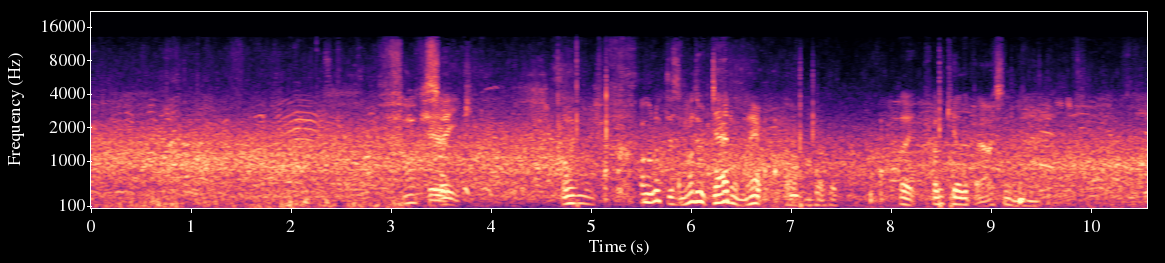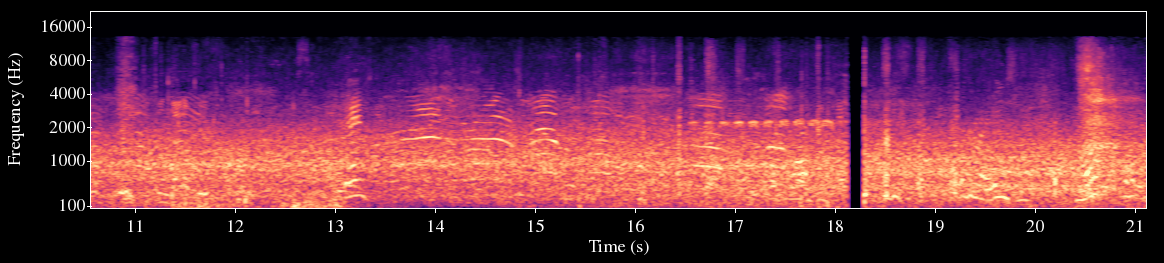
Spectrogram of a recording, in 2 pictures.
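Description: Men and boys shout and call out across an open field.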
